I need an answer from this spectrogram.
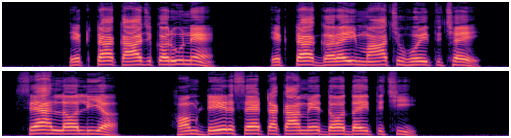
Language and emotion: Maithili, neutral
